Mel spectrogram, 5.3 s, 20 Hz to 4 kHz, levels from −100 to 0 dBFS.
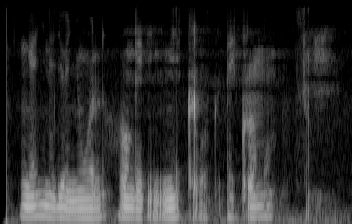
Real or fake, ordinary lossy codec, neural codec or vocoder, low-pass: real; none; none; 3.6 kHz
